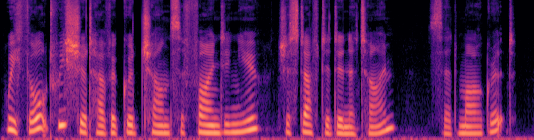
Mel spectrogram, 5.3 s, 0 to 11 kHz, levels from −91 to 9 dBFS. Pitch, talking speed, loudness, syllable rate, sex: 200 Hz, 190 wpm, -17 LUFS, 4.9 syllables/s, female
